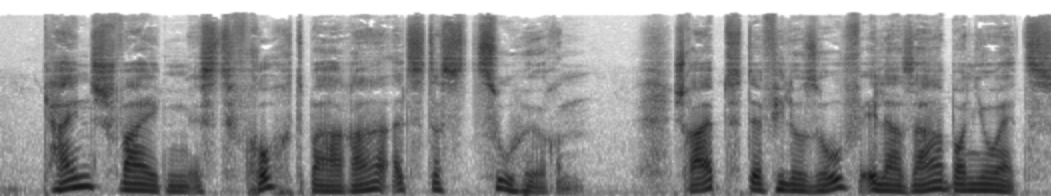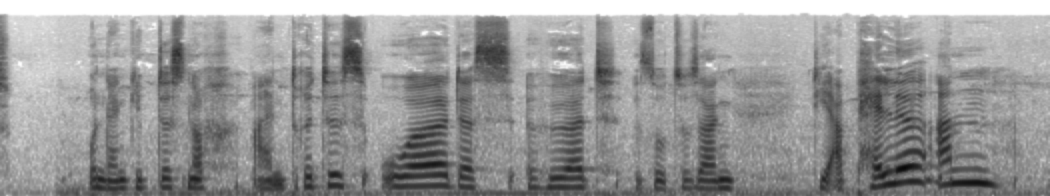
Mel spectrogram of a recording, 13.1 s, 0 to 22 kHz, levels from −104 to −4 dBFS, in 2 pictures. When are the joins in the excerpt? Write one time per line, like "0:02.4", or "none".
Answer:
none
